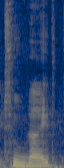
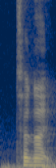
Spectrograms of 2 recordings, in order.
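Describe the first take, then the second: First: The first syllable has a full 'too' vowel. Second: The first syllable has a weak, reduced vowel. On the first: The speaker calls it wrong. "we don't say tonight" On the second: The speaker calls it right. "we say to, tonight"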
